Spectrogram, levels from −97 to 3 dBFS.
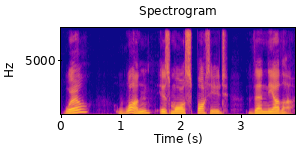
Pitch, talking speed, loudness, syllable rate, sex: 155 Hz, 125 wpm, -15 LUFS, 3.6 syllables/s, male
